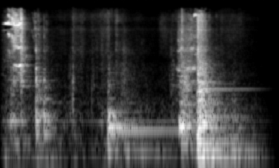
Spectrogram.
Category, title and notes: Sound effects > Objects / House appliances
DOORMetl-Samsung Galaxy Smartphone, CU USPO-Mail Slot, Open, Letters in Slot, Close Nicholas Judy TDC
A mail slot opening, letters into slot and closing. Recorded at the United States Post Office.
slot, Phone-recording, letters, foley, mail-slot, mail, close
